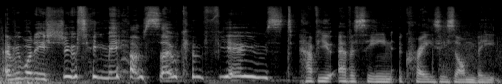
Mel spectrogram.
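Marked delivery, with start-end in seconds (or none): 0.0-2.9 high-pitched, bewildered wail; flustered outcry. Real, not acted. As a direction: wail it, drawing out the last words. Shot at by everyone in game.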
